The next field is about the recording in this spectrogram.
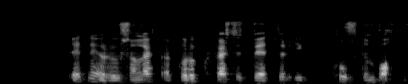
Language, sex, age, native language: Icelandic, male, 40-49, Icelandic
